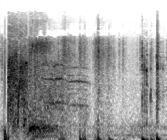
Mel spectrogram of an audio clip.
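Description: Kung fu film fight sound effects: a sharp hit right at the start followed by a swish lasting about half a second, then a few short, sharp strikes in the second second.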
